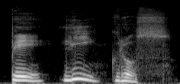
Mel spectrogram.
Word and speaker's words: peligros: Fourth word ends in S. The stress goes on the second to last syllable. Peligros, peligros.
